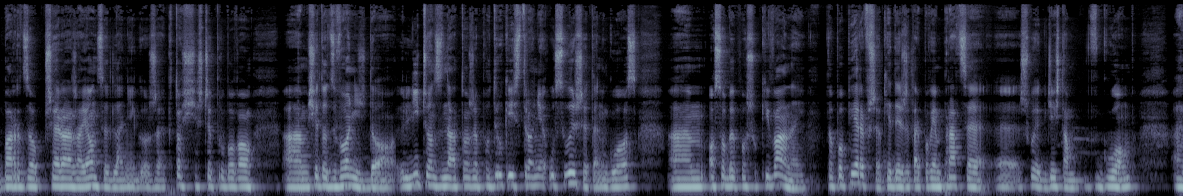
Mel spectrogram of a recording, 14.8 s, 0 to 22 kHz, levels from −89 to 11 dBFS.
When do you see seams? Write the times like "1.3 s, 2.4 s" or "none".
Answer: 4.9 s, 11.0 s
